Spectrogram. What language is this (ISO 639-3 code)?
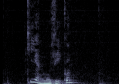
epo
